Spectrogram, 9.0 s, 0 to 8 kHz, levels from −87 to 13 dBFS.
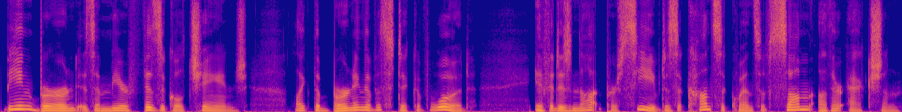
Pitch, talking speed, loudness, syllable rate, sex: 145 Hz, 180 wpm, -19 LUFS, 5.1 syllables/s, male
